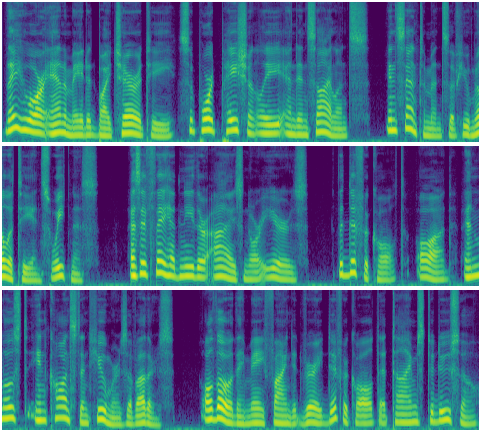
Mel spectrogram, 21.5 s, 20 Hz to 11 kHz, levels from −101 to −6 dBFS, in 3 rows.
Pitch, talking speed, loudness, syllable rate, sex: 155 Hz, 130 wpm, -18 LUFS, 3.8 syllables/s, male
